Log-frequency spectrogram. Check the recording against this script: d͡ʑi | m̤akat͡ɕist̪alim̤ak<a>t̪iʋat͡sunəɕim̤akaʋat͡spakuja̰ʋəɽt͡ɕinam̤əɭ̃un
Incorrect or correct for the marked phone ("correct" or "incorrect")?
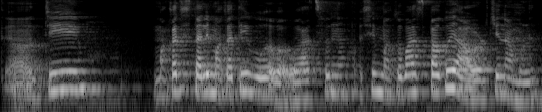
correct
